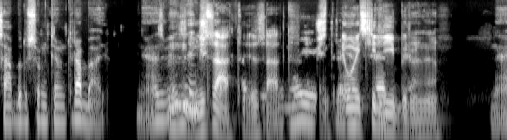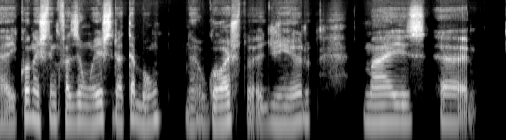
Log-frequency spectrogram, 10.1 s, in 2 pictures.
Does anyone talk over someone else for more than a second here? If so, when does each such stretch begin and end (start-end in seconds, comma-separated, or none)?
1.7-3.9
